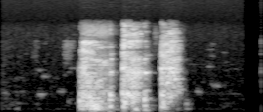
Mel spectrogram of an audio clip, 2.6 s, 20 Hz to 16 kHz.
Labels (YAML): expert_labels:
- quality: good
  cough_type: dry
  dyspnea: false
  wheezing: false
  stridor: false
  choking: false
  congestion: false
  nothing: true
  diagnosis: upper respiratory tract infection
  severity: mild
age: 58
gender: male
respiratory_condition: true
fever_muscle_pain: false
status: COVID-19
